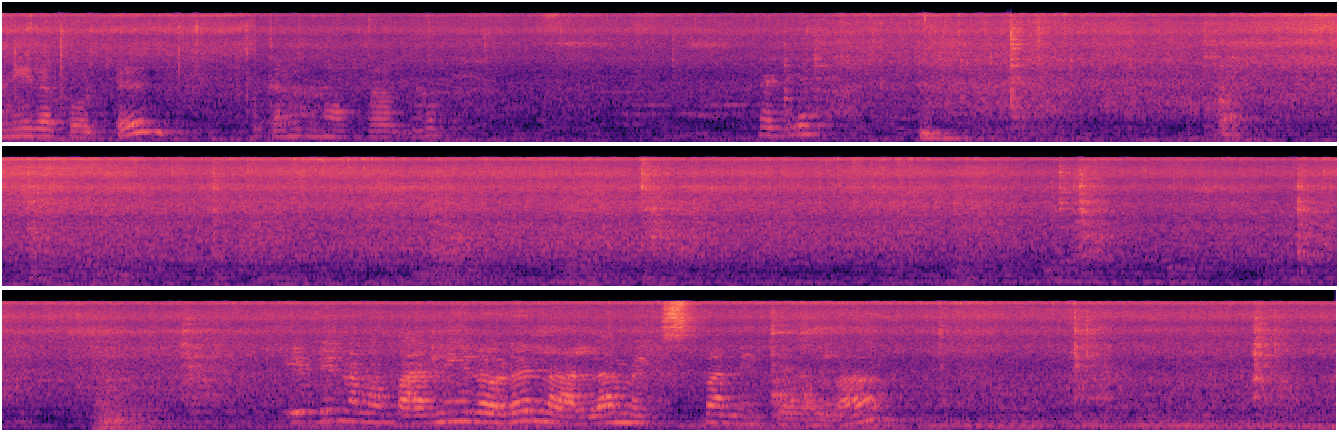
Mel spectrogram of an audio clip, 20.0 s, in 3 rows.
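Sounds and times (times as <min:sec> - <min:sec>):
food sizzling in a frying pan: 0:00.0 - 0:20.0
metal spoon scraping a pan: 0:03.8 - 0:10.4, 0:11.2 - 0:20.0.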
